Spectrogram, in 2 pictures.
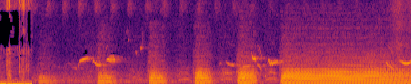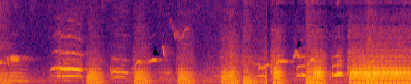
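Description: African penguins braying: a run of short pitched honks, then a long steady bray about three and a half seconds in. Then more short honks, and a second long bray near the end.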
